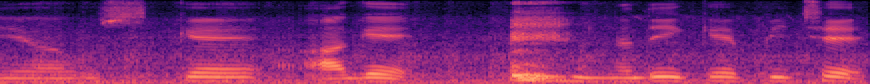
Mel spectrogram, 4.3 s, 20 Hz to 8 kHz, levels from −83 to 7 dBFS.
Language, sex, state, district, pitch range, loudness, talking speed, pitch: Hindi, male, Rajasthan, Bikaner, 120-145 Hz, -18 LUFS, 85 wpm, 130 Hz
